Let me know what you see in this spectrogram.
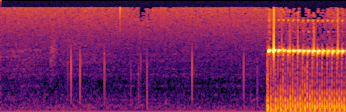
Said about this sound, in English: Yeah, see, there's a problem. I don't know how to work this phone to get it to go on. So we have a ringing phone, and so I'm just going to turn the ringer off because I don't know how to use it.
